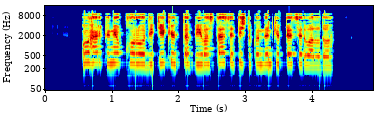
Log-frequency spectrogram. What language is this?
Uyghur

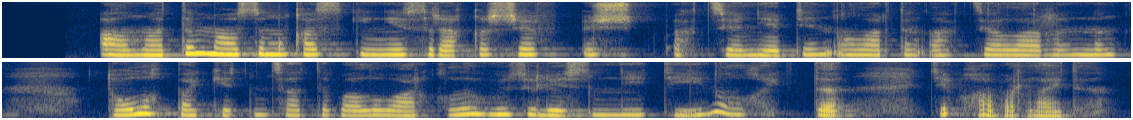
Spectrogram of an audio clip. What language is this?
Kazakh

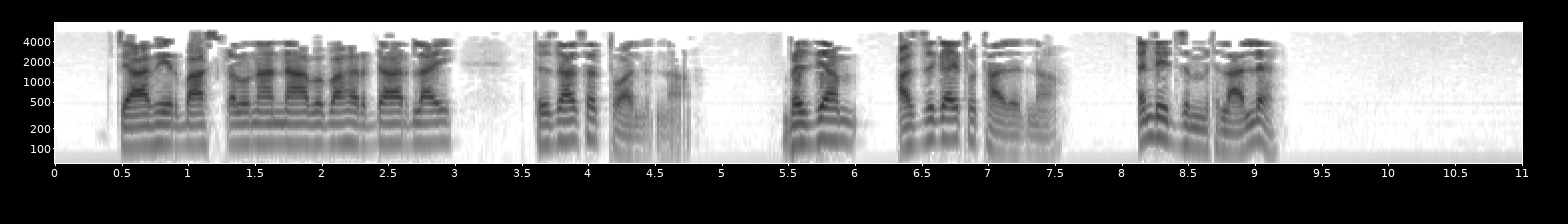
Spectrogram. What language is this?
Amharic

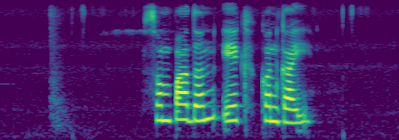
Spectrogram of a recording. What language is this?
Nepali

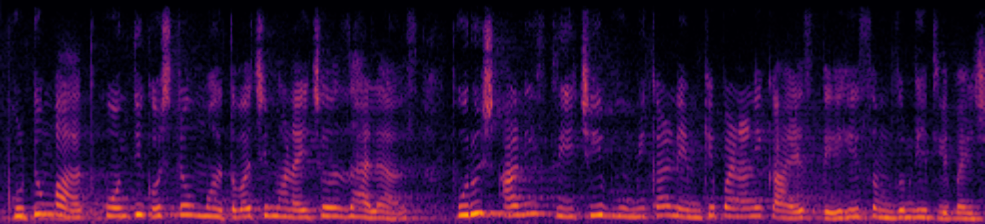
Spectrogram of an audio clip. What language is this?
Marathi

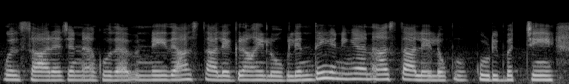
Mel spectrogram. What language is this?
Dogri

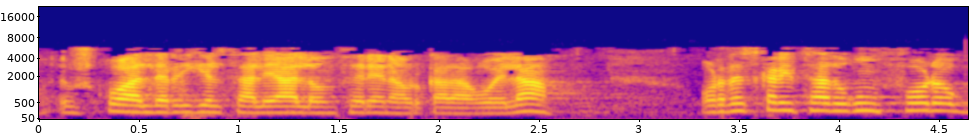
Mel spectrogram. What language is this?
Basque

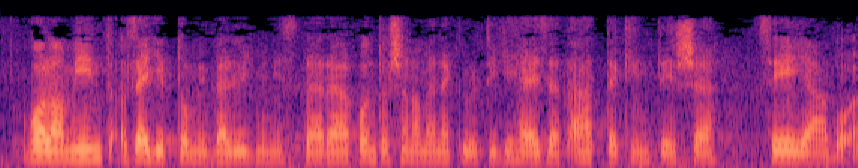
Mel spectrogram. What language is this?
Hungarian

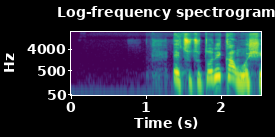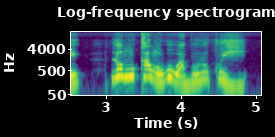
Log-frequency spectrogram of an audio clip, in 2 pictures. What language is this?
Yoruba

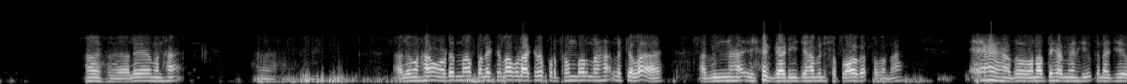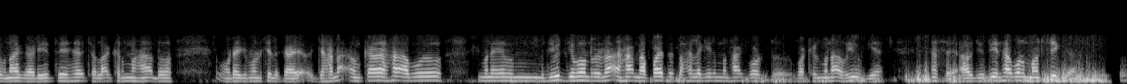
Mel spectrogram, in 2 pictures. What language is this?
Santali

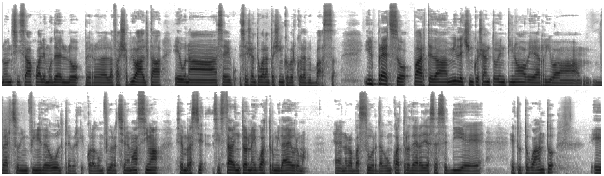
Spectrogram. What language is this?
Italian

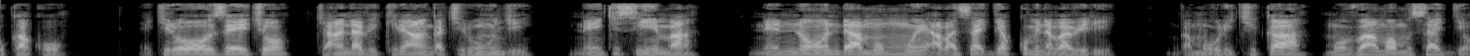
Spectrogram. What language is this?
Ganda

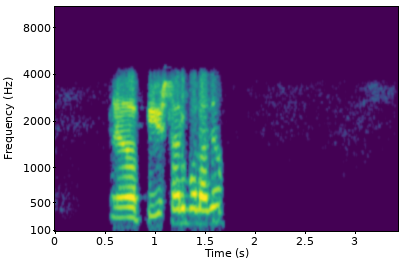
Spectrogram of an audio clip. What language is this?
Dogri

